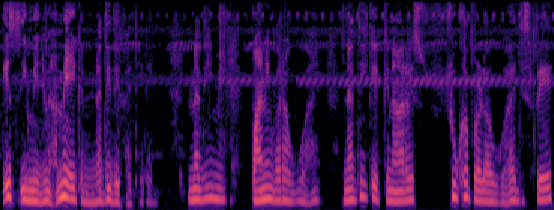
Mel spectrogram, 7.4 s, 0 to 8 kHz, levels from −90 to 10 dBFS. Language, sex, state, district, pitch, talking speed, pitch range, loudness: Hindi, male, Maharashtra, Chandrapur, 145 Hz, 195 wpm, 135-160 Hz, -33 LUFS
